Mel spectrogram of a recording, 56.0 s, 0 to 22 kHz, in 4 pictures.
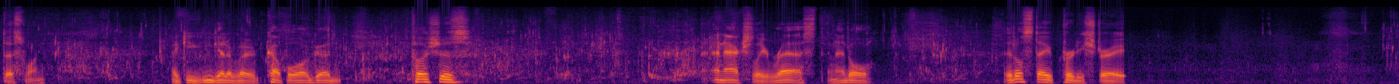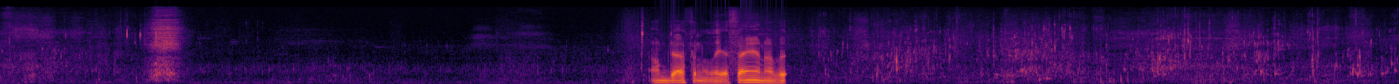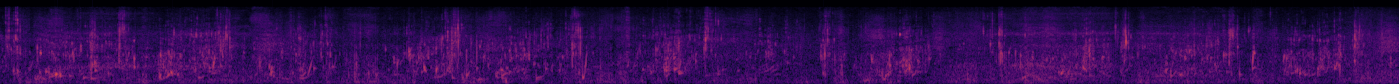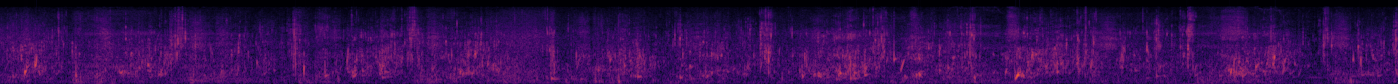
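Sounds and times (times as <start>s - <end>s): water dripping and trickling: 0.0s - 10.4s, 22.1s - 55.9s
paddle splashing in water: 0.0s - 55.9s.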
